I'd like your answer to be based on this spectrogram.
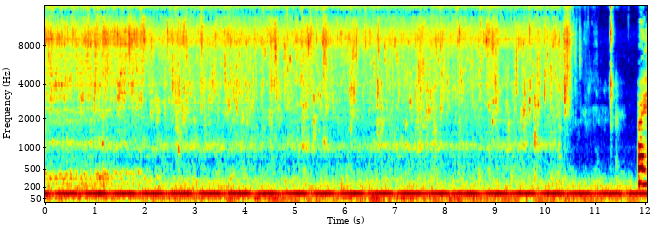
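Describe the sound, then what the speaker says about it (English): A tap runs steadily at a bathroom sink while makeup is washed off hands, an even constant hiss that stops near the end. "I hate if I want to wash makeup off of my hands, it's like I need a makeup wipe because it's still on my hands"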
